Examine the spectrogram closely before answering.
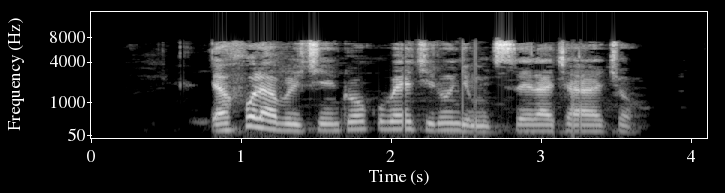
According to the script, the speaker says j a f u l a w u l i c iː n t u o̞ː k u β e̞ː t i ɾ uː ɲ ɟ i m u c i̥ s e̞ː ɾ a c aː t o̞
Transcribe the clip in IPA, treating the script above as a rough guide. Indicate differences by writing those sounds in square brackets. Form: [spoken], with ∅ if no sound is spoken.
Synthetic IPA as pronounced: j a f u l a [β] u l i c iː n t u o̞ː k u β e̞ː [c] i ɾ uː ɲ ɟ i m u c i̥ s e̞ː ɾ a c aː [c] o̞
